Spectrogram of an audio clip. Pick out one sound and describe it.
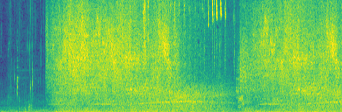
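A strong gust of wind whooshes.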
